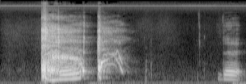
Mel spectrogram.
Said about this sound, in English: I'm sorry for coughing. It will be more coughing.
